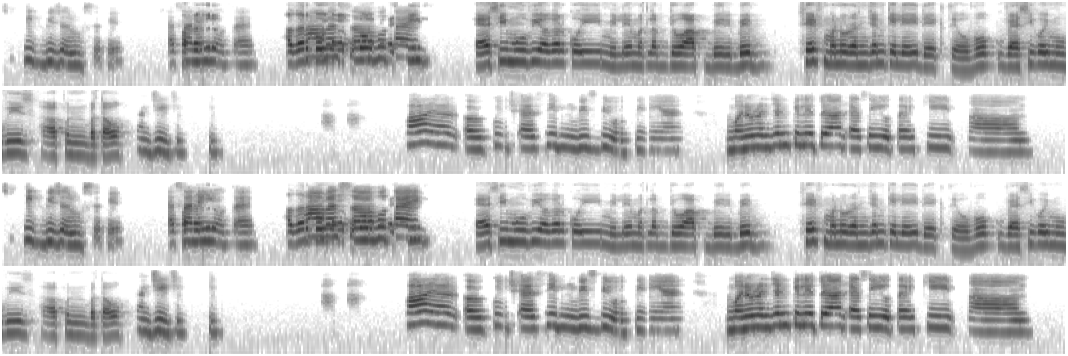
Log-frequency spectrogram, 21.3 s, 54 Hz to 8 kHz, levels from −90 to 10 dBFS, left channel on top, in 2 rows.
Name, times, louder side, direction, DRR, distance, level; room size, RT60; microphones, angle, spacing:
voice 1, 0.2-1.2 1.7-2.5 3.0-4.2 12.0-12.8 13.8-14.2 14.7-17.4 17.9-20.9, right 5 dB, 60° right, 0.9 m, -24 dB
voice 2, 1.8-2.2 2.8-4.2 4.7-7.7 8.0-11.8, left 2 dB, 60° left, 2.7 m, -22 dB
head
